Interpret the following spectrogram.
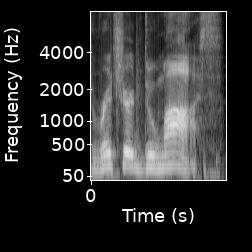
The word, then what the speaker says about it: Richard Dumas: I learned how to pronounce this dude's name. It's Richard Dumas.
